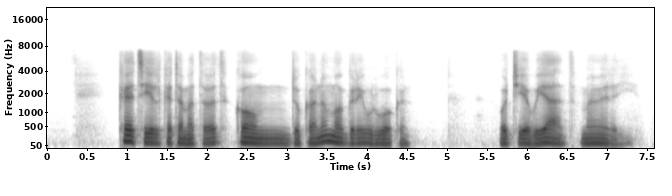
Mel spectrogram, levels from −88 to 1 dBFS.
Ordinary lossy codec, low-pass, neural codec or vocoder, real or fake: none; 7.2 kHz; codec, 16 kHz, 0.2 kbps, FocalCodec; fake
